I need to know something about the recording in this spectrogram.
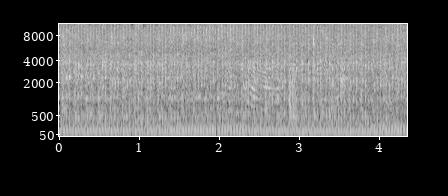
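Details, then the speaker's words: Three-cylinder VW Golf, jump-starting with booster cables and ether: uneven, lumpy idle with a stumbling low throb and shaking, easing slightly after a throttle blip, knocking heard later; rough idle, misfire. "yeah you just punch it I actually got better there it's not shaking as bad"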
